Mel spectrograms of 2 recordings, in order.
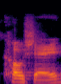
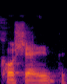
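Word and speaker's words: Cosce: now at welterweight his wins are against Lewis kosher or kosi it's actually pronounced koser he told me that that's how it's pronounced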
